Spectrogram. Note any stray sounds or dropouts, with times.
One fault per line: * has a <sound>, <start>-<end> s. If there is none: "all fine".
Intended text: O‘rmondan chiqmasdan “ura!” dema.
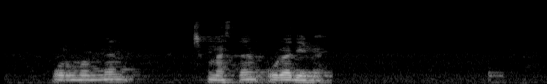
all fine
